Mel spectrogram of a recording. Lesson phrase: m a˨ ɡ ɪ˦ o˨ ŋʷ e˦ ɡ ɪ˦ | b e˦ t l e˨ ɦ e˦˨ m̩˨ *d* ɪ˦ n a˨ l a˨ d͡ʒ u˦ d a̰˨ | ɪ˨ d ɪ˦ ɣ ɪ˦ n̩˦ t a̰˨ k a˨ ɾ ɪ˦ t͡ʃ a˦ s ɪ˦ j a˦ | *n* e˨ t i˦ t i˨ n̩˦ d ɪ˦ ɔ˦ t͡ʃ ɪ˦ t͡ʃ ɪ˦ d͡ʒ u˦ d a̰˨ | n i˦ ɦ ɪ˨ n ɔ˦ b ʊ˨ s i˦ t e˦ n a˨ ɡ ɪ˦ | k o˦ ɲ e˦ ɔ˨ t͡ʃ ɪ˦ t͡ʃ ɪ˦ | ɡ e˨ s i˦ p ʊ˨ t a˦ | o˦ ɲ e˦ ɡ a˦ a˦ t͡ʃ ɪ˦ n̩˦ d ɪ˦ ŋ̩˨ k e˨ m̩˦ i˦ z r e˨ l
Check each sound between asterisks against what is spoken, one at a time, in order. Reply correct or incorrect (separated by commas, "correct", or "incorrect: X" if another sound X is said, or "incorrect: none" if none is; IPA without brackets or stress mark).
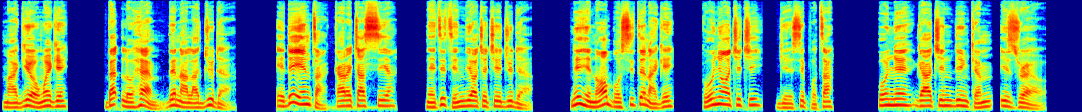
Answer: correct, correct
